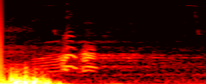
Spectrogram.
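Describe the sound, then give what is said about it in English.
Geese honk in a brief burst, a loud low-heavy cry or two, fading quickly into quiet outdoor background. “Here are the geese in our domain.”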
